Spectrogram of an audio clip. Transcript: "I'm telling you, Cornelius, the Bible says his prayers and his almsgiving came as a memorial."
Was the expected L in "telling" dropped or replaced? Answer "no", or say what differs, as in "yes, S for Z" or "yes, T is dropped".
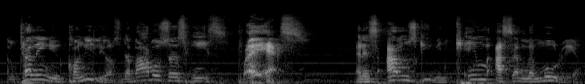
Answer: no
